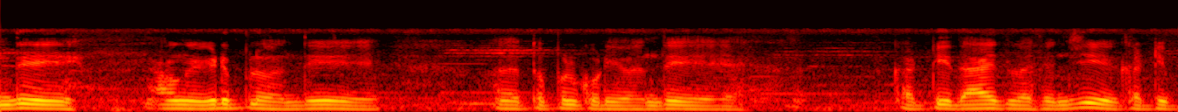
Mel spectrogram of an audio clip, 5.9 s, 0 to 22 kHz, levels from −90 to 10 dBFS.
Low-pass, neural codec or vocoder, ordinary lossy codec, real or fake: none; none; none; real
